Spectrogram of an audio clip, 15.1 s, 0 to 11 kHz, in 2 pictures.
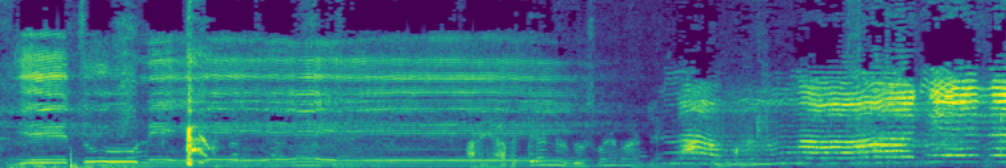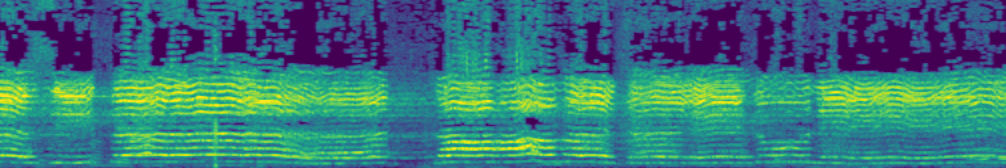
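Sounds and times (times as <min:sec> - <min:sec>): high voice singing slow melody: 0:00.0 - 0:15.0.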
